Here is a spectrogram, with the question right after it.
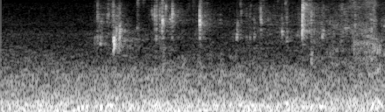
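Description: Water runs steadily from a sink tap through a metering device, producing a constant close hiss and splash with faint drips on top and no speech.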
